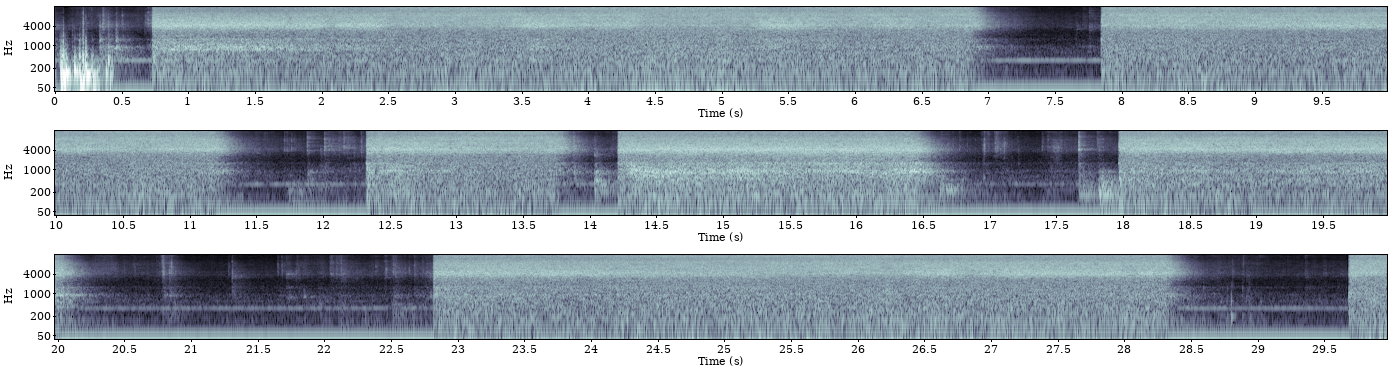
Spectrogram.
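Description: High-pressure washer jet spraying the floor and walls of a sump pit with a loud, steady hiss. The spray stops and restarts six times, the gaps lasting from a moment to a couple of seconds.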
